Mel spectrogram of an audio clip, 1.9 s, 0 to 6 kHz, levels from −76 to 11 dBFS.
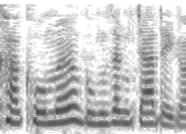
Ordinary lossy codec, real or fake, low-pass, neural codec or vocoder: MP3, 24 kbps; real; 5.4 kHz; none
